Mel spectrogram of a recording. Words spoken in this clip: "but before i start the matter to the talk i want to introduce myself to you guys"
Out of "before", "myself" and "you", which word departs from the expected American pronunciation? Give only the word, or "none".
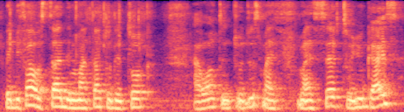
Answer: before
